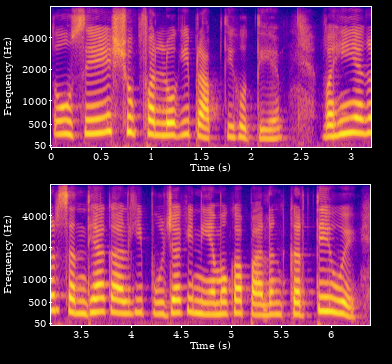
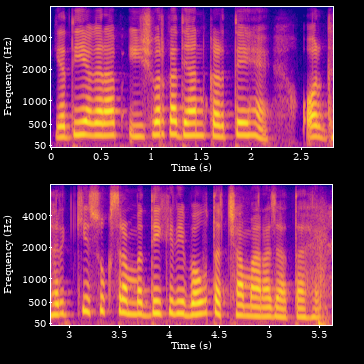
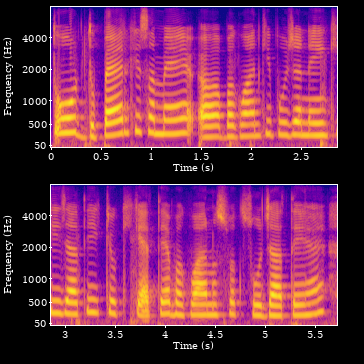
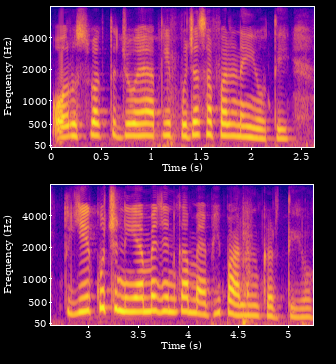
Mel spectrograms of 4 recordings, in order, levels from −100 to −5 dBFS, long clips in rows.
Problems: none marked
